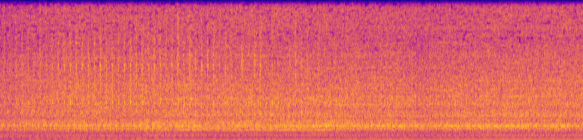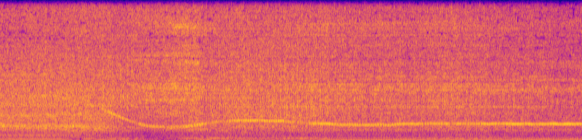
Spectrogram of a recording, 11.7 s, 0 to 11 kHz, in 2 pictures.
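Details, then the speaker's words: BMW S54 engine freshly installed in a drift car in one day: a steady, even idle with one quick blip dropping back smoothly and a faint whine on top. The earlier noise is gone, so the engine sounds healthy. "Yeah, no. It runs. The Cheeto's running again, and the noise is gone."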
